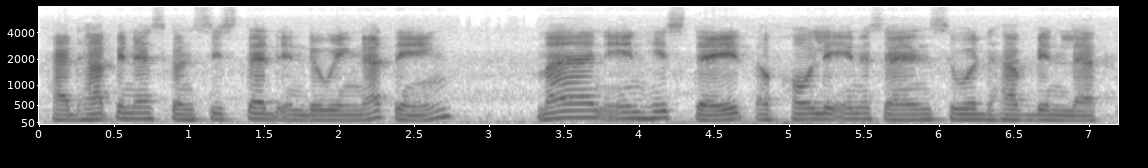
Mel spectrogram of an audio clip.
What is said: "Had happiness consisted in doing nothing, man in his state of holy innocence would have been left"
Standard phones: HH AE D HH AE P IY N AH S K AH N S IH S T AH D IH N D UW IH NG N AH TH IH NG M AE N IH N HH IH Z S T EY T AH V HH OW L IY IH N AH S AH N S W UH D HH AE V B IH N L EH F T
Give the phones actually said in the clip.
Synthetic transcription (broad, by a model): HH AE D HH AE P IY N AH S K AH N S IH S T AH D IH N D UW IH NG N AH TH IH NG M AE N IH N HH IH S T EY T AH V HH OW L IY IH N AH S AH N S W UH D HH AE V B IH N L EH F T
